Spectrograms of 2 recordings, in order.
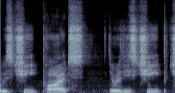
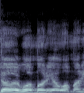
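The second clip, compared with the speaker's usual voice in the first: mock shouting, pushy and insistent; 3 semitones higher, 4 dB louder than usual. Retelling a repair guy demanding money: imitating someone screaming. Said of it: "screaming at me".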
